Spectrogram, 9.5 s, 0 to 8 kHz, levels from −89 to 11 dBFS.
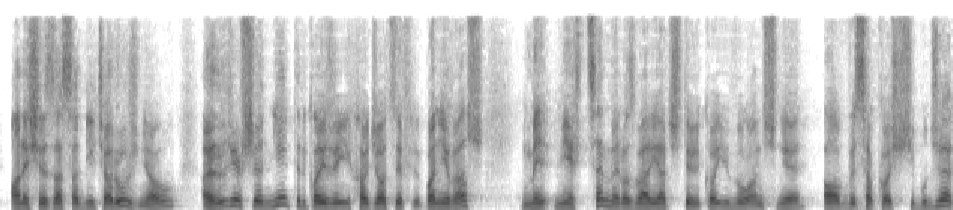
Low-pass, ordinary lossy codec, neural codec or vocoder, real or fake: none; none; codec, 16 kHz, 1.1 kbps, Voila-Tokenizer; fake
